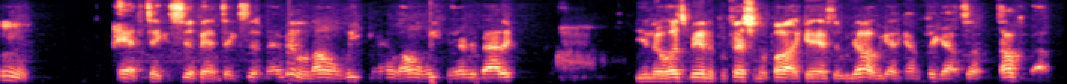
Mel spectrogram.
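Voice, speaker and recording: A man hosting a casual podcast, teasing his friends and spinning drawn-out jokes. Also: medium pitch, husky, low-quality recording. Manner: playful, teasing, drawn-out storytelling. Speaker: podcast host. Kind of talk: casual joking banter.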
